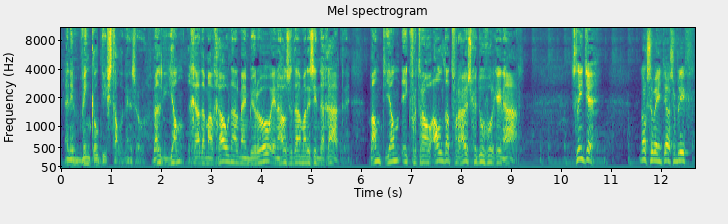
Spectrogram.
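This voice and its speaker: An actor playing a grumpy, sarcastic police commissioner with a curt, dismissive Flemish delivery in a naturalistic TV drama. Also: male voice, medium pitch, expressive, moderate pace, vocal fry, faint music behind. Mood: irritated, sarcastic.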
